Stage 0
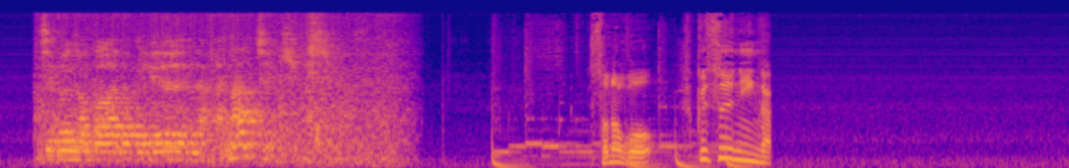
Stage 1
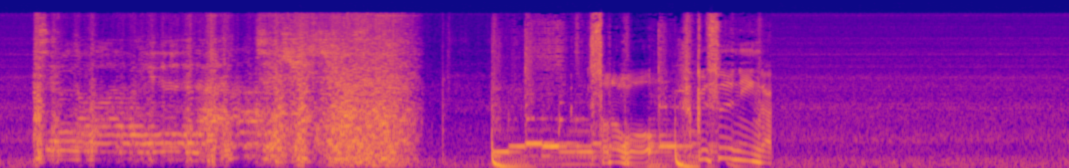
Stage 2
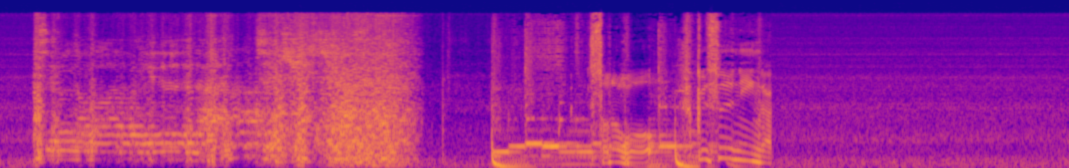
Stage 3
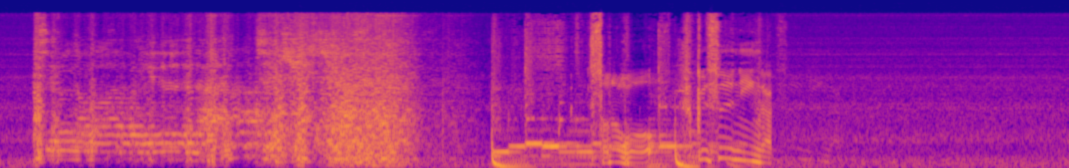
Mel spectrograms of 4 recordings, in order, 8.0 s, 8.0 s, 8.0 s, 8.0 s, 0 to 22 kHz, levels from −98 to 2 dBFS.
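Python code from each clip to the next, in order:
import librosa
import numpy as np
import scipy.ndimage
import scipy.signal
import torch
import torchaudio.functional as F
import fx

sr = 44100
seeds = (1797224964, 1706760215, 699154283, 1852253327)

y1 = fx.low_shelf(x, sr, hz=360.0, db=-6.0)
y1 = fx.over_compress(y1, sr, threshold_db=-32.0, ratio=-1.0)
y1 = F.gain(torch.from_numpy(y1), 6.0).numpy()
y2 = y1
y3 = y2 + 10.0 ** (-23.0 / 20.0) * np.pad(y2, (int(514 * sr / 1000.0), 0))[:len(y2)]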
